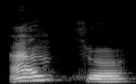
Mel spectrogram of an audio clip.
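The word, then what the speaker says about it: ἄνθρωπος: This word is pronounced like anthropos, anthropos, like anthropology.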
